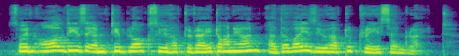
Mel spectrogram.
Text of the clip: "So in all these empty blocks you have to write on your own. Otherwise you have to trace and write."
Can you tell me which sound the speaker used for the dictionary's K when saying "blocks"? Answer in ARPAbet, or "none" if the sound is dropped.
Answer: K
